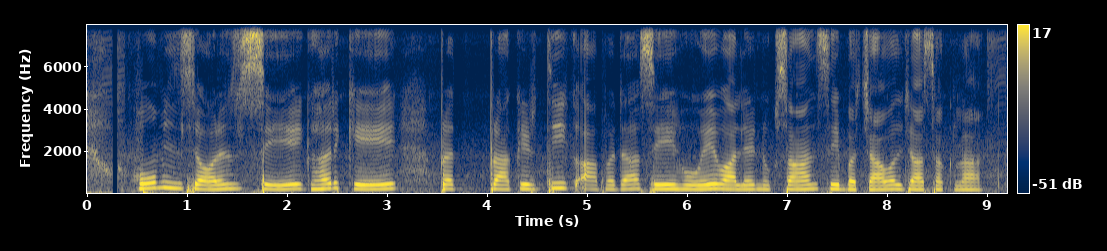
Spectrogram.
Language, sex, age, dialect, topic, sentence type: Bhojpuri, female, 25-30, Western, banking, statement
